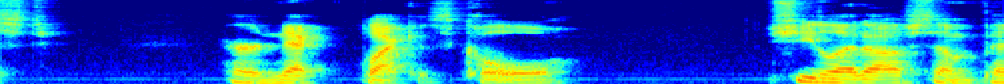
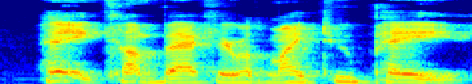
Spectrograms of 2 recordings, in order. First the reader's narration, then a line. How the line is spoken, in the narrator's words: he cried out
